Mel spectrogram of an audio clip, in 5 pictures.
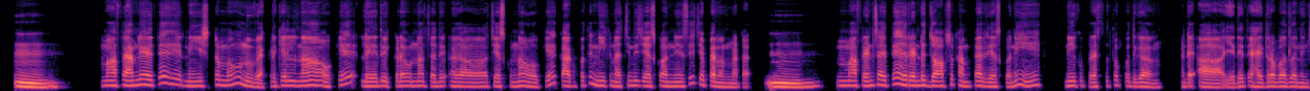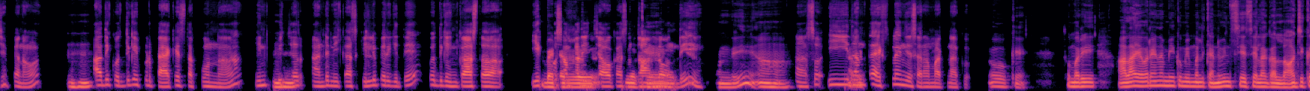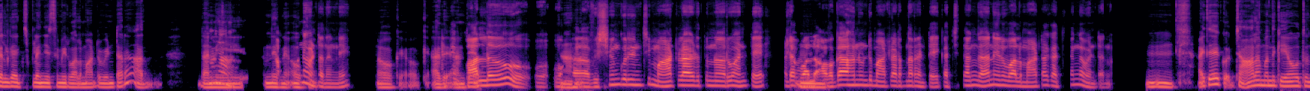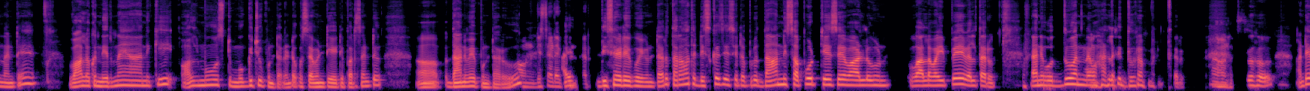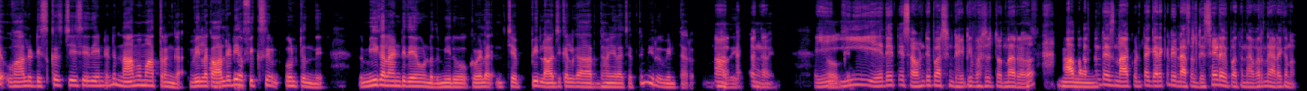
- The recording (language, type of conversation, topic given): Telugu, podcast, ఒంటరిగా ముందుగా ఆలోచించి, తర్వాత జట్టుతో పంచుకోవడం మీకు సబబా?
- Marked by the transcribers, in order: in English: "ఫ్యామిలీ"; in English: "ఫ్రెండ్స్"; in English: "జాబ్స్ కంపేర్"; in English: "ప్యాకేజ్"; in English: "ఇన్ ఫ్యూచర్"; in English: "స్కిల్"; in English: "సో"; in English: "ఎక్స్ప్లేయిన్"; in English: "సో"; in English: "కన్విన్స్"; in English: "లాజికల్‌గా ఎక్స్ప్లేన్"; other background noise; teeth sucking; in English: "ఆల్మోస్ట్"; in English: "సెవెంటీ, ఎయిటీ పర్సెంట్"; in English: "డిసైడ్"; in English: "డిసైడ్"; in English: "డిస్కస్"; in English: "సపోర్ట్"; laughing while speaking: "వద్దు అన్న వాళ్ళని దూరం పెడతారు. సో"; in English: "సో"; in English: "డిస్కస్"; in English: "ఆల్రెడీ"; in English: "ఫిక్స్"; in English: "లాజికల్‌గా"; laughing while speaking: "సెవెంటీ పర్సెంట్, ఎయిటీ పర్సెంట్ ఉన్నారో! … అసలు డిసైడ్ అయిపోతాను"; in English: "సెవెంటీ పర్సెంట్, ఎయిటీ పర్సెంట్"; in English: "పర్సెంటేజ్"; in English: "డిసైడ్"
